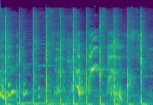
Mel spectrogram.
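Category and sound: crowd, hand clapping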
